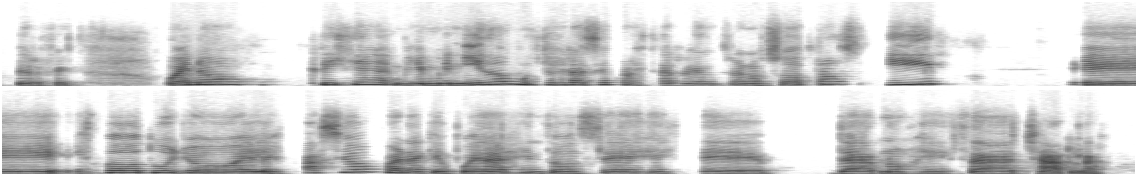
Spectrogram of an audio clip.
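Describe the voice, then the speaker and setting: A woman's voice: on the high side, a little slow. A woman hosting and moderating an online academic event, courteous and formal, with some filler hesitations. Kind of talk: formal welcome and moderation over a video call.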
